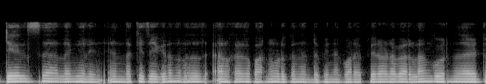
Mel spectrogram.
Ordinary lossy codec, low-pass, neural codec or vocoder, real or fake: none; 7.2 kHz; codec, 16 kHz in and 24 kHz out, 1 kbps, XY-Tokenizer; fake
